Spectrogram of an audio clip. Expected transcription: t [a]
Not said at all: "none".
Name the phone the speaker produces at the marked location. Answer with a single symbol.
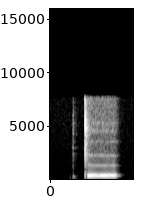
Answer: ə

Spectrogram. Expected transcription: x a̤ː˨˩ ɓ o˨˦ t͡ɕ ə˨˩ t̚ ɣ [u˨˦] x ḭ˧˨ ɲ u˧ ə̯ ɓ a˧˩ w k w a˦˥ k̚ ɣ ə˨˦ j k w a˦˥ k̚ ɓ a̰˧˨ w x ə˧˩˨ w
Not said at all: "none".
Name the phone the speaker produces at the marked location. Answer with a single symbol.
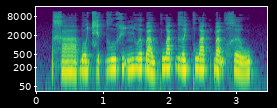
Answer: u˨˦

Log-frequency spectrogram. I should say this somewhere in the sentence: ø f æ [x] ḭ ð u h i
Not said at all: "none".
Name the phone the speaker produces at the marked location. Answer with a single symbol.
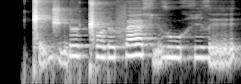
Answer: x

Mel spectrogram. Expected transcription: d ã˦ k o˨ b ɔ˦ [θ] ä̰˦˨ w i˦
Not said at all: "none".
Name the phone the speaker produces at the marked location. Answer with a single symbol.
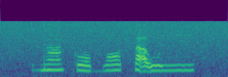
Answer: θ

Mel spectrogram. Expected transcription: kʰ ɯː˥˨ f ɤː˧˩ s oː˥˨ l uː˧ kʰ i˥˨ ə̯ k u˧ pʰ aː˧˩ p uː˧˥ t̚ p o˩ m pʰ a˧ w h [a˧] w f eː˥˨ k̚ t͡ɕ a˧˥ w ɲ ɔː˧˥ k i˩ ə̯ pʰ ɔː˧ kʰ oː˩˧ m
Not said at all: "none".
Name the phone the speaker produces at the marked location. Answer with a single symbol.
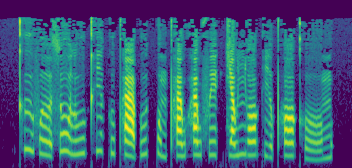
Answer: a˥˨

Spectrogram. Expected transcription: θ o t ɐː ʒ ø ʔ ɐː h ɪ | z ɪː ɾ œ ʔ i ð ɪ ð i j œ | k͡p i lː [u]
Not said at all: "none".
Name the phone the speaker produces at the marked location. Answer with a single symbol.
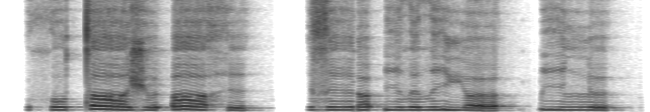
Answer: ʏ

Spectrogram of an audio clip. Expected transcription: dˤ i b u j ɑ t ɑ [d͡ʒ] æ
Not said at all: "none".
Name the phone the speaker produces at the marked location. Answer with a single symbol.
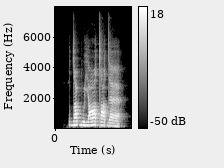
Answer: d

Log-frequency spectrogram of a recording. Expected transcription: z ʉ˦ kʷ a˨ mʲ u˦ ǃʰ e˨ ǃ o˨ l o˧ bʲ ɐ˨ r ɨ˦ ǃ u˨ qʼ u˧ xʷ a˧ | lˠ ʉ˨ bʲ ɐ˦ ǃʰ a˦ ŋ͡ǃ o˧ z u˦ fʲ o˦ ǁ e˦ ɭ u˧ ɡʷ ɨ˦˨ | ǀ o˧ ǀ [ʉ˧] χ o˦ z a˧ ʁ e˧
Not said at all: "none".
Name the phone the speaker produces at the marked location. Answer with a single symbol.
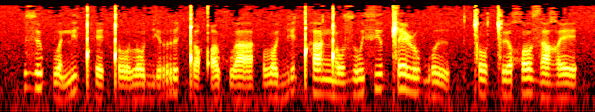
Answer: ʉ˧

